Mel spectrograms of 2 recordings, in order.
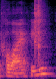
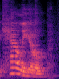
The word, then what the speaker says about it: Calliope: And the only discussion we had, the only question they asked me was, how do you pronounce Calliope? And I said, Calliope.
